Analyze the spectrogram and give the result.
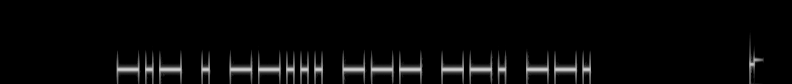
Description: Morse code, heard as a keyed tone, about 17 wpm, 700 Hz. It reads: KE7OGG
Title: USA Call Signs 17wpm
